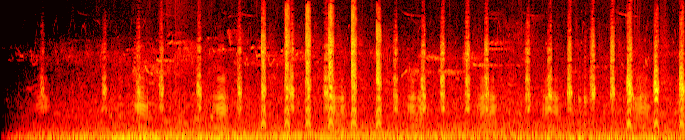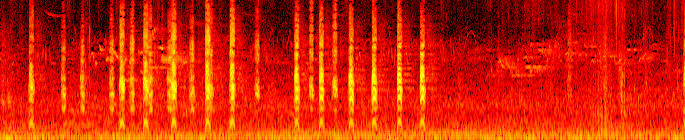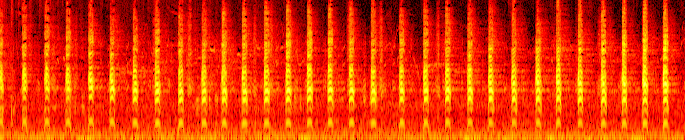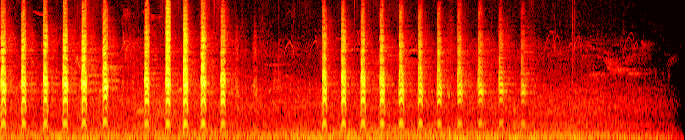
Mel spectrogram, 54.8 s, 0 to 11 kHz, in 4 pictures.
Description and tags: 110505-001 egyptian goose
Gabbling of Egyptian geese [Alopochen aegyptiacus] on the embankment of a small lake in Neuss, Germany. Zoom H4n
alopochen-aegyptiacus, cackle, egyptian-goose, gabble, geese, goose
